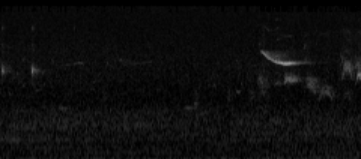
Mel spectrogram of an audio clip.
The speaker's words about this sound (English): Oh, bobolink is back, right behind me.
